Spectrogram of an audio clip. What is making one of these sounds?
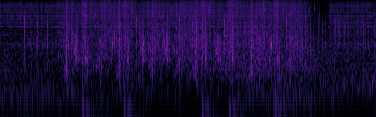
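A fishing reel clicks rapidly as a line is wound in.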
